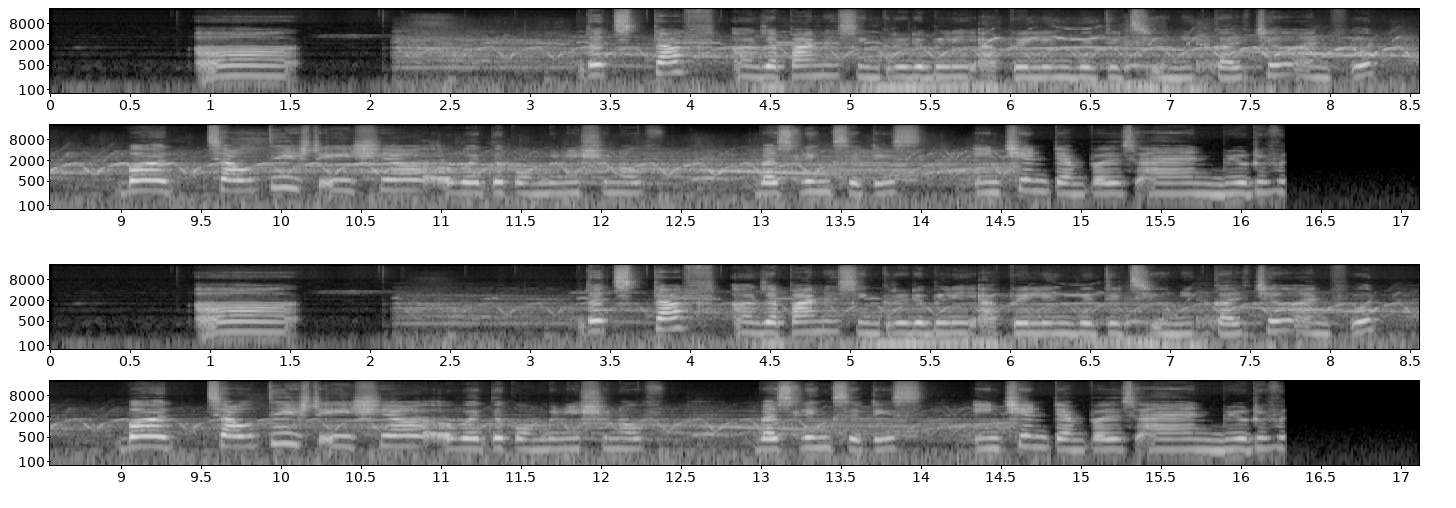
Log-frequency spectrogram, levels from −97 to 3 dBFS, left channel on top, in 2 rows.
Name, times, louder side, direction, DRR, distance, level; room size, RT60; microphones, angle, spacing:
voice 1, 0.9-1.6 1.8-1.9 3.3-8.3 9.0-12.4 12.9-14.0 14.3-16.3, right 1 dB, 5° right, 4.4 m, -25 dB
sound 1, 2.1-14.6, left 6 dB, 65° left, 4.9 m, -35 dB
open air
head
